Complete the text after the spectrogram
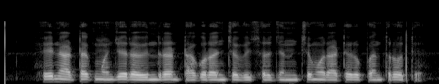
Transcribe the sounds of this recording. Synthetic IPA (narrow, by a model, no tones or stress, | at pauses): henaʈəkm̤əɳd͡zeɾəʋind̪ɾaɳʈaɡoɾaɲt͡ɕjaʋisəɾd͡ʑənt͡ɕeməɾaʈʰeɾupant̪əɾɦot̪e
